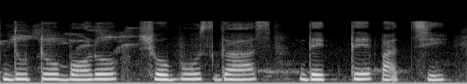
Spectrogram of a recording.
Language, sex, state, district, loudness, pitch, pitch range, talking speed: Bengali, female, West Bengal, Cooch Behar, -15 LUFS, 235 Hz, 225-245 Hz, 75 wpm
